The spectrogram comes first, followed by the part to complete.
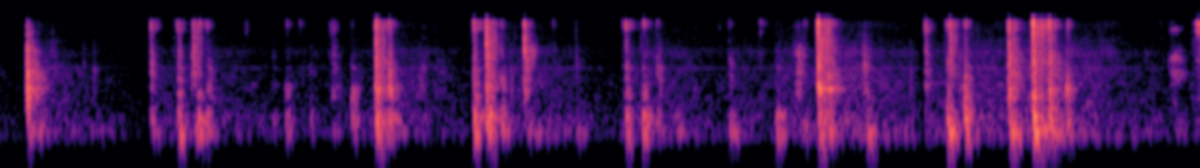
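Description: Typing on a computer keyboard: an irregular run of key clicks, one to several a second, with short pauses between them.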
